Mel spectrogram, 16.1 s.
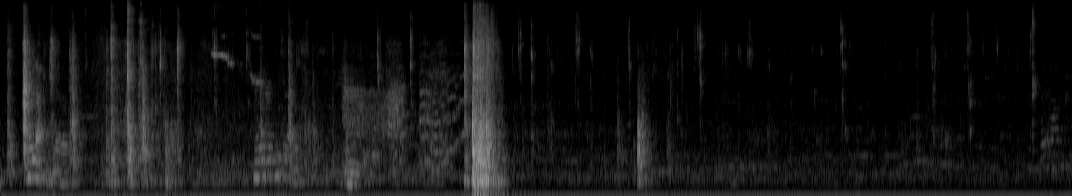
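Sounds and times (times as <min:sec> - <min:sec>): quiet chewing: 0:00.7 - 0:06.4, 0:07.6 - 0:16.0
lip clicks: 0:13.8 - 0:15.6.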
